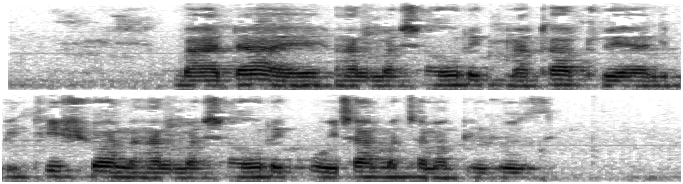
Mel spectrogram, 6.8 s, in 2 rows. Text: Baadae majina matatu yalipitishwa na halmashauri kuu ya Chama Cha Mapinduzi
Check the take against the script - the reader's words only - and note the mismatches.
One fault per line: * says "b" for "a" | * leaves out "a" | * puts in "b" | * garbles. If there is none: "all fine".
* says "halmashauri" for "majina"
* leaves out "ya"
